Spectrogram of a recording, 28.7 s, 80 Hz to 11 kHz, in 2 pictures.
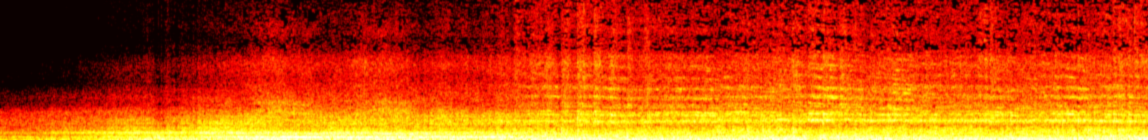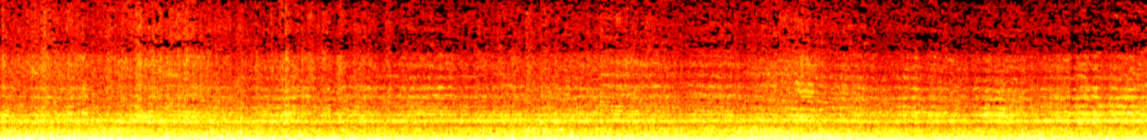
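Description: A freight train passing close by. The 3ES5K electric locomotive comes up and goes past over the first few seconds with a humming tone, then a long string of loaded open freight wagons rolls by with a steady, loud rumble of wheels on rail and a high wheel tone.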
